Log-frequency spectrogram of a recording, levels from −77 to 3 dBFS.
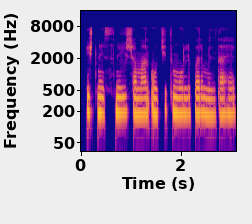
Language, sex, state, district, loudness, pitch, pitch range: Hindi, female, Bihar, Supaul, -18 LUFS, 180 Hz, 175-185 Hz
